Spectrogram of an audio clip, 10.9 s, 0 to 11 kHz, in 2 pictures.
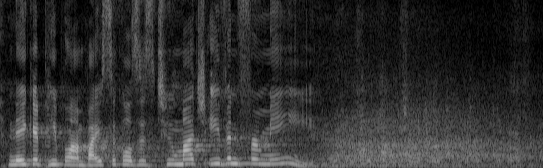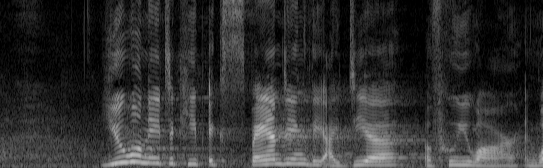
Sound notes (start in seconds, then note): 3.3 audience laughing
